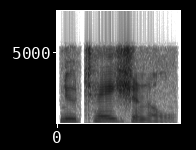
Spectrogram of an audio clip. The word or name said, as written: nutational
